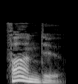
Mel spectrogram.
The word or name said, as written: fondue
